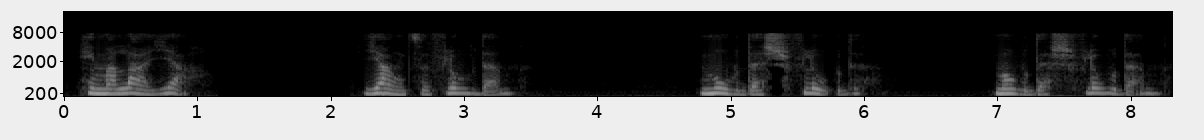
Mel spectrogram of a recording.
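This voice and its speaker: A woman reading a vocabulary list word by word, slowly and evenly, as a language lesson drill. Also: mid-range voice, mellow, breathy edge, no echo. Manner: reads single words slowly and evenly. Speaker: language teacher. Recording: dull lo-fi recording.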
